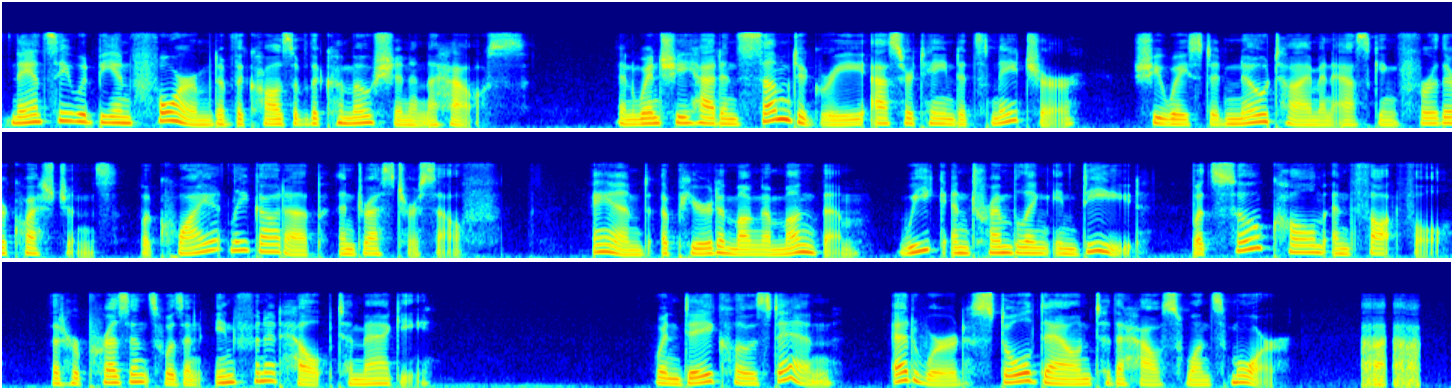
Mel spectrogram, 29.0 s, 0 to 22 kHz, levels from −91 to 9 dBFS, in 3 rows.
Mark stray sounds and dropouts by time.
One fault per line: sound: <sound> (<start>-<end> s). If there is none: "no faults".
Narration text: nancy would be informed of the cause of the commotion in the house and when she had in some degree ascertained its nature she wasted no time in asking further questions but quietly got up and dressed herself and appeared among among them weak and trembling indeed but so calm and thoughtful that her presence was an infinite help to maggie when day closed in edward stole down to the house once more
sound: laugh (28.4-28.8 s)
